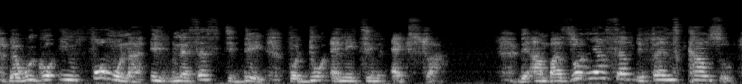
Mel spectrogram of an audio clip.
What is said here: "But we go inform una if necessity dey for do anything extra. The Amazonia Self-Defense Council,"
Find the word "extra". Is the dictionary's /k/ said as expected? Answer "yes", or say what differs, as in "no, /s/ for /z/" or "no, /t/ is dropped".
yes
